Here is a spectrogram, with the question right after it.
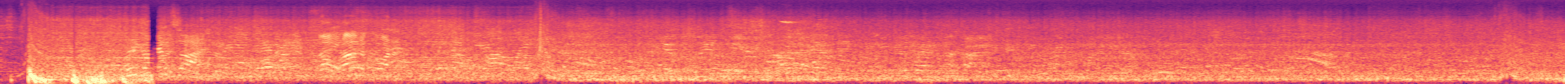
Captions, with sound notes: [Crowd noies, unidentified voice] Round the corner. [Union Station noise]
